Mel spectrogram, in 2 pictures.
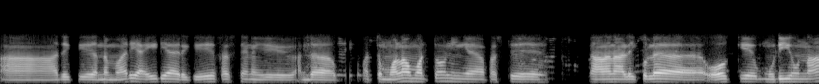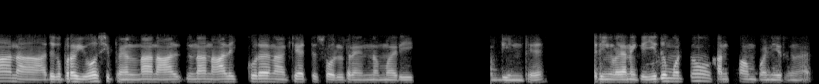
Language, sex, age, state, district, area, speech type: Tamil, male, 18-30, Tamil Nadu, Chennai, urban, conversation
